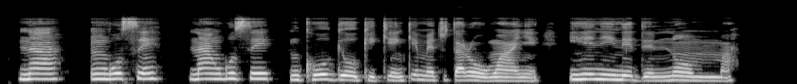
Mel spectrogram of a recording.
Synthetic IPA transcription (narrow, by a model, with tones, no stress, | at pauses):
na˨ | ŋ̩˦ɡʷʊ˦sɪ˦ | na˨ŋ̩˦ɡʷʊ˦sɪ˦ŋ̩˨kʰo˦ɡe˨o˨ki˨ke˨ŋ̩˨ke˦me˨tʊ˦ta˦ɾʊ˨ŋʷa˦˨ɲɪ˦ | i˦ɦe˦niː˦ne˦dɪ˨n̩˦nɔ˦˨m̩˦ma˦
